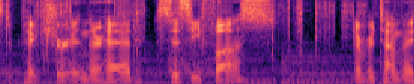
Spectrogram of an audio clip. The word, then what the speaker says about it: Sisyphus: I think it sounds like Sisyphus, but also if I had to pick which syllable sounded like a U, it's the second one. No, it's the first one, even though the second one is the one with the actual U.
